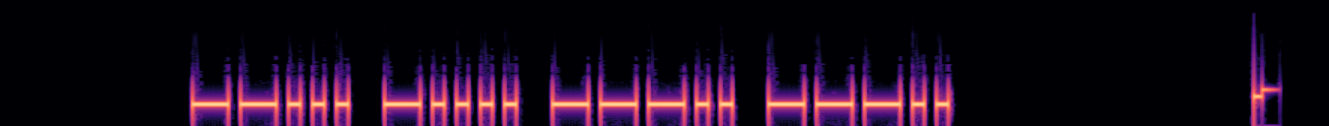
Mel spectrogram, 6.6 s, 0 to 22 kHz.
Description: Morse code, heard as a keyed tone, about 20 wpm, 700 Hz. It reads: 7688
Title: Common Cut Numbers - 4-Digit 20wpm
